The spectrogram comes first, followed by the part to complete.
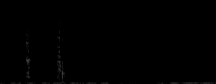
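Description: Near silence, with two faint, short clicks about a quarter and half a second in, from a thin plastic phone back cover being bent by hand.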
